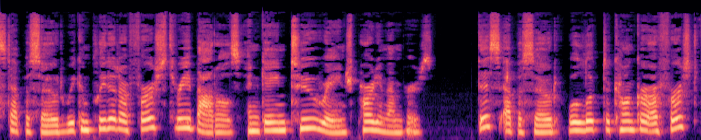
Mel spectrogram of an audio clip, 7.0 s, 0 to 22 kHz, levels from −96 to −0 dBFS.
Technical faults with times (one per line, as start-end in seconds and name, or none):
none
